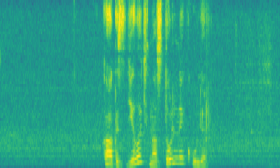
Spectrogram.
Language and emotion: Russian, neutral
